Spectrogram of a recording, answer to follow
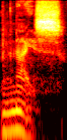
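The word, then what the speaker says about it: Gneiss: Say nice. That's not helpful either. Nice. Spelled with a GN, okay?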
